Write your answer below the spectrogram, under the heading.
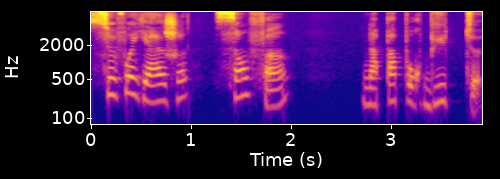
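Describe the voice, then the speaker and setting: A woman's dark, mellow tone in a dry, close sound with no echo. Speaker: researcher. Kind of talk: personal literary narration.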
